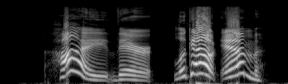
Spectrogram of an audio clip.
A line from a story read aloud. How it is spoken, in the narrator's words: exclaimed the old man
